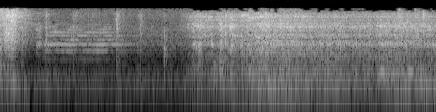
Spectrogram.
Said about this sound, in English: And as the bus started up, the driver said...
